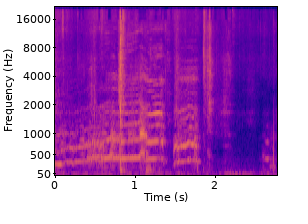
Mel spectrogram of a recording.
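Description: A rooster crows and clucks close by among hens, a few harsh rising calls in quick succession, then quiet.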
